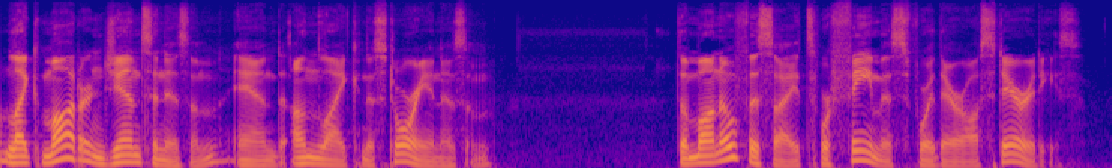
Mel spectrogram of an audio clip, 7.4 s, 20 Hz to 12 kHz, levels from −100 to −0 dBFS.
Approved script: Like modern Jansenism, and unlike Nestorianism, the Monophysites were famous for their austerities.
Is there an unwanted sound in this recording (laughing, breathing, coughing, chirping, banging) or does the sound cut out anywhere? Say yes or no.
no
